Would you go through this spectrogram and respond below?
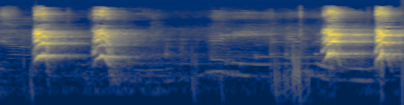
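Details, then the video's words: Corgi puppy barking at a cup: four sharp, high-pitched barks, two close together at the start and two more after a short pause with faint soft sounds between. "barking at a cup"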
